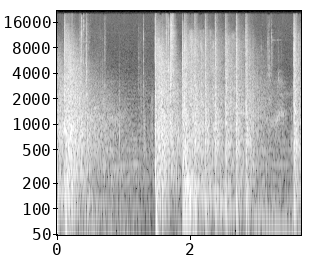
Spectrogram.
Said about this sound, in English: We got people shooting at us now. Hello. Pretty long-range shot for a shotgun.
